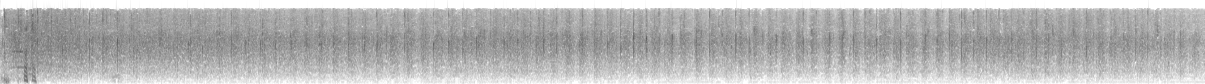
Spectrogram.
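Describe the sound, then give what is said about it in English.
Sustained applause from a large gathering of Krishna devotees fills the whole stretch, a dense, steady wash of many hands clapping at once, loud, with no pause or fade. “So you give a clap to him also.”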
